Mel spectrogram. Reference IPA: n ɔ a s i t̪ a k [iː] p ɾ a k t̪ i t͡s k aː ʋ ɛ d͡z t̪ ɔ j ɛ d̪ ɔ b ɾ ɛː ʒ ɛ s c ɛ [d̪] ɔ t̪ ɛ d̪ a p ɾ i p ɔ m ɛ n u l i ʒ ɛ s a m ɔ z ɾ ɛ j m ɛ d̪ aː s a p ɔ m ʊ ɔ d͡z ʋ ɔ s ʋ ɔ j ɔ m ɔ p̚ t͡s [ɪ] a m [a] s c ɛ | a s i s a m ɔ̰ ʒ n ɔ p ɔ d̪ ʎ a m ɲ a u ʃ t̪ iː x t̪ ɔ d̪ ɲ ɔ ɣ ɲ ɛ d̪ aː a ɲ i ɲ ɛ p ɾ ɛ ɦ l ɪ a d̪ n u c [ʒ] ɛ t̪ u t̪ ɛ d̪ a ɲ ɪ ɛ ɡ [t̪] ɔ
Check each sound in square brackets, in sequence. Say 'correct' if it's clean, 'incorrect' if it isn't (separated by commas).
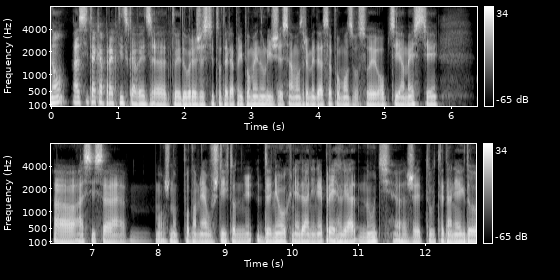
incorrect, incorrect, incorrect, incorrect, correct, incorrect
